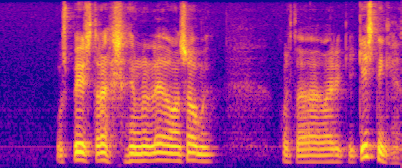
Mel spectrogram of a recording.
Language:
Icelandic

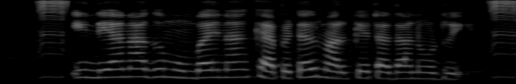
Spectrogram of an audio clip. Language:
Kannada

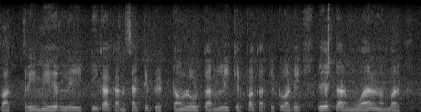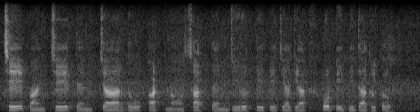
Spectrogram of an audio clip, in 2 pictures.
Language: Punjabi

